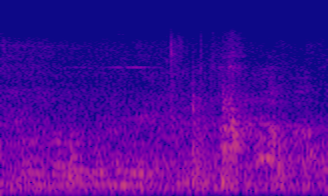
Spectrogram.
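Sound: door being opened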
